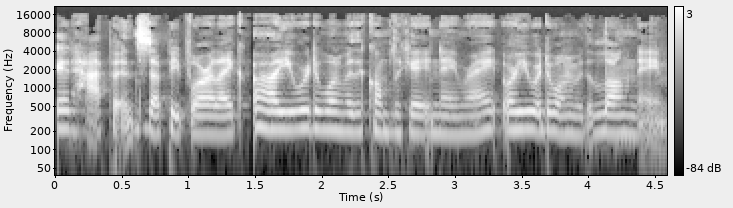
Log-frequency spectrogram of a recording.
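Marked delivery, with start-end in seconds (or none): none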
